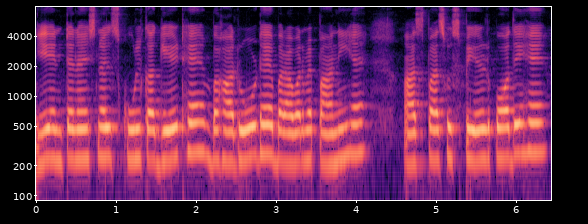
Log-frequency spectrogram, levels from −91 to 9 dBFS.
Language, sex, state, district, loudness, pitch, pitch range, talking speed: Hindi, female, Bihar, West Champaran, -11 LUFS, 235 Hz, 230-250 Hz, 160 wpm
